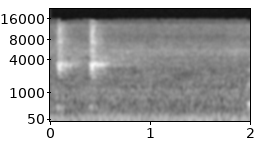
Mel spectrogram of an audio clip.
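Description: Steady low rumble of a motor vehicle engine running nearby in street traffic, with two short hisses just after the start.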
